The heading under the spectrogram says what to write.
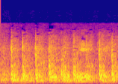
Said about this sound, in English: Then, one night, one wild night, twas apparently, Sir Dominic did come back. There came a rapping on the window, and old Connor Hanlon, the butler, my grandfather, was sitting by the fire, warming his shinnings worse.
